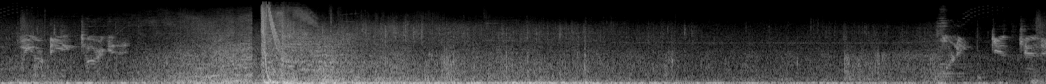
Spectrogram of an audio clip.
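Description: A Geth cannon blast from the video game Mass Effect 2 erupts as one sharp, loud boom, then rolls on as a dense rumble with fainter crackling, under game speech and background noise.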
